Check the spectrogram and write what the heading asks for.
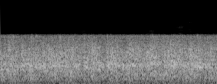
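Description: Loud, steady rushing hiss with no pitch, an editing sound effect laid over a rotating slide transition.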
